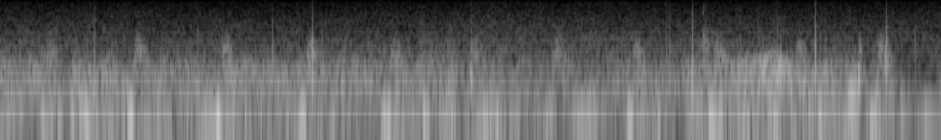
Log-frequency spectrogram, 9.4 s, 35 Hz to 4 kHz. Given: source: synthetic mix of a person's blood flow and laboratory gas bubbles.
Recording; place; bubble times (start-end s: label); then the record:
Doppler ultrasound of blood flow; subclavian vein
4.18-4.36 s: bubbles
4.45-4.56 s: bubbles
4.67-4.77 s: bubbles
6.25-6.31 s: bubbles
6.95-7.21 s: bubbles
From the record:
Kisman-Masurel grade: 222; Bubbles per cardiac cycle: several, 3 to 8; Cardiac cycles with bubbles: 10 to 50%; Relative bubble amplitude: moderate (0.250 to 0.450); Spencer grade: 2 (many but less than half of the cardiac periods contain bubble signals, singularly or in groups); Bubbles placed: anywhere in the cardiac cycle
